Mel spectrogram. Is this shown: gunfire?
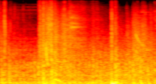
yes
